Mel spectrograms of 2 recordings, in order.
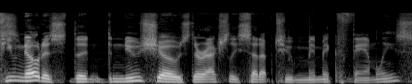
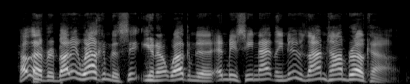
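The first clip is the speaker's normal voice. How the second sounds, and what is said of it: Mid-Atlantic newscaster accent. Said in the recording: “my Atlantic voice ... understandable by both people in the UK and in the United States ... that accent ... this fantastic accent ... Like that.”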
